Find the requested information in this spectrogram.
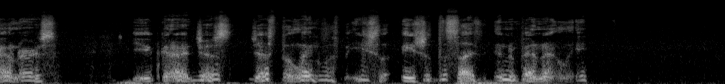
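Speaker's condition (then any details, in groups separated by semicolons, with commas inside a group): Cerebellar ataxia from brain tumour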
